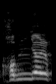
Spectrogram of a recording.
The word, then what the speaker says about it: 검열: 특히 이거 검열, 검열, 금융, 금융도 모두 가능합니다. 그래서 꼭 외우셔야 합니다. 특히 이거 시험에 잘 나옵니다. 검열의 발음법, 금융의 발음법. 니은을 첨가시키는 검열, 금융과 니은을 첨가시키지 않고 발음하는 검열, 금융 모두 맞습니다.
